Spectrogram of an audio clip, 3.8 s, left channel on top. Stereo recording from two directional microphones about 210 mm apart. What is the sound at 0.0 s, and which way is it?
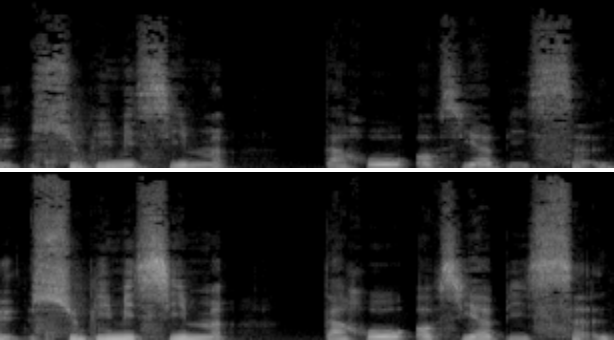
Speech, 40° right (ahead or behind).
